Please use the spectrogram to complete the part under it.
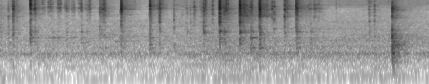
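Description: A whisk or spoon mixes egg custard in a saucepan over medium heat, with a rapid series of light metallic clinks and taps against the pan, irregular and close, growing busier before one sharper knock near the end.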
